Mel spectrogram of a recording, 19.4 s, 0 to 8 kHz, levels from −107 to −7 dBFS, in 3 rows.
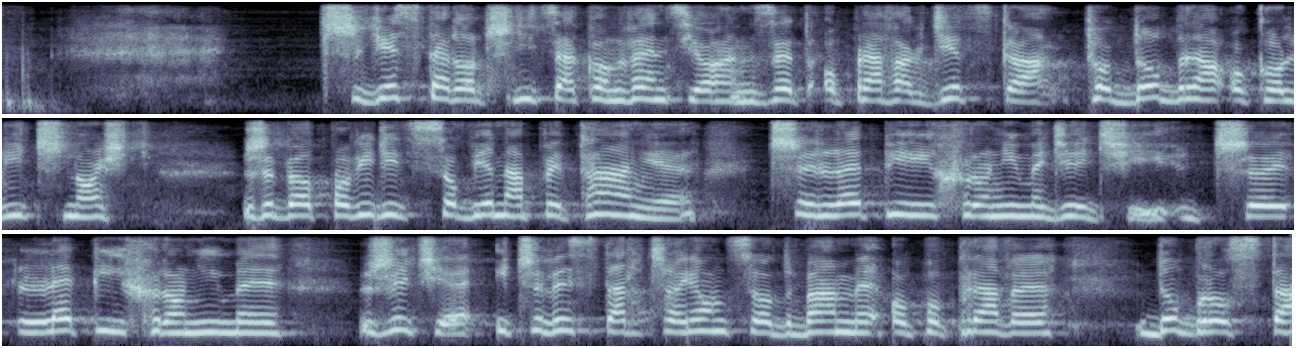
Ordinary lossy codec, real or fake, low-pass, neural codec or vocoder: none; fake; 7.2 kHz; codec, 24 kHz, 6 kbps, HILCodec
